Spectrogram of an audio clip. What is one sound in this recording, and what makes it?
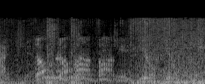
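An explosion bursts with a loud whoosh.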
